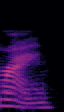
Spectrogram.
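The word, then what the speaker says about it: Rayn: Okay, well, it's Nurse Rain. Nurse, like nurse is spelled N-U-R-E. And, like. Like is spelled C-A-L-I. Rain, but not like rain is spelled R-A-Y-N.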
